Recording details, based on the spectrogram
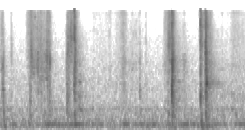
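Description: A deck of cards is shuffled in a few quick riffle bursts, soft and close, with brief pauses between them.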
